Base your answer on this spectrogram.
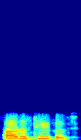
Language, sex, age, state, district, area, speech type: Kashmiri, female, 30-45, Jammu and Kashmir, Baramulla, rural, conversation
